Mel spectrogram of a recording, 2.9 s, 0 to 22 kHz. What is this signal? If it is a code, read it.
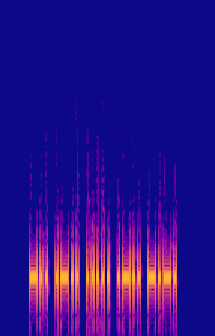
Morse code, heard as a keyed tone, about 36 wpm, 700 Hz. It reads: DL5LC
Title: DXCC-100 Call Signs - 5 Characters - 35wpm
